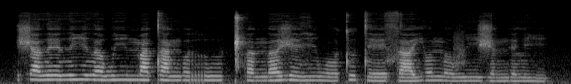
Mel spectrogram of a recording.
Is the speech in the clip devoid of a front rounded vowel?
yes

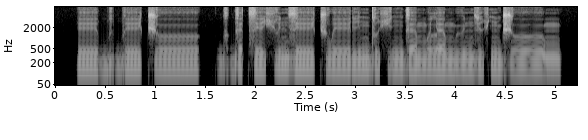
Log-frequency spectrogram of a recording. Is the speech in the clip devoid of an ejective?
yes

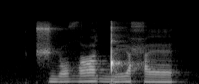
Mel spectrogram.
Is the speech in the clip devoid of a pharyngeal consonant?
no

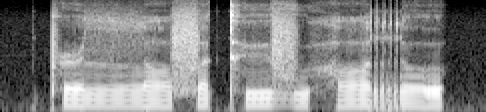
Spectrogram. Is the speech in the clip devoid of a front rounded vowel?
yes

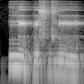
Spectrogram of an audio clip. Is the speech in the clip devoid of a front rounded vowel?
no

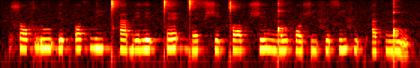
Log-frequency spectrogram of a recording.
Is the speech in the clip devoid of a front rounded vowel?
yes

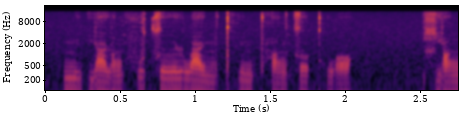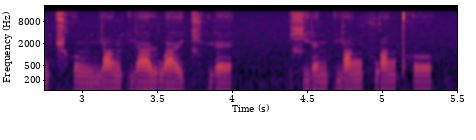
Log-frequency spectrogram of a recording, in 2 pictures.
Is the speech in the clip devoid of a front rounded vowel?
no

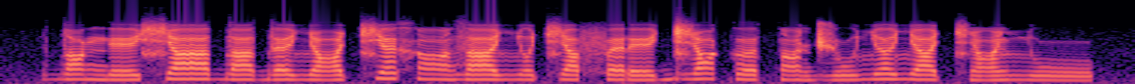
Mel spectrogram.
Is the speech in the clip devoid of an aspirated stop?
yes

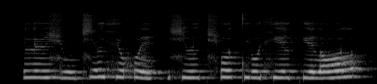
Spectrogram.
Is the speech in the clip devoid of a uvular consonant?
no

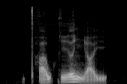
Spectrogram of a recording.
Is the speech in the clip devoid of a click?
yes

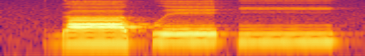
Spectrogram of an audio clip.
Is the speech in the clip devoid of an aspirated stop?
yes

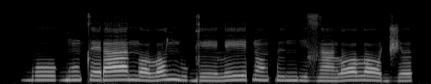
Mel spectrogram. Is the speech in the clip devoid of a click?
yes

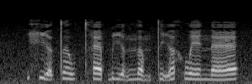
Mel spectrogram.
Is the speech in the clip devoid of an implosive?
no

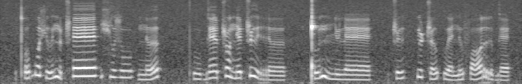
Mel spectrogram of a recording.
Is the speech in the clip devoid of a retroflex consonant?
no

